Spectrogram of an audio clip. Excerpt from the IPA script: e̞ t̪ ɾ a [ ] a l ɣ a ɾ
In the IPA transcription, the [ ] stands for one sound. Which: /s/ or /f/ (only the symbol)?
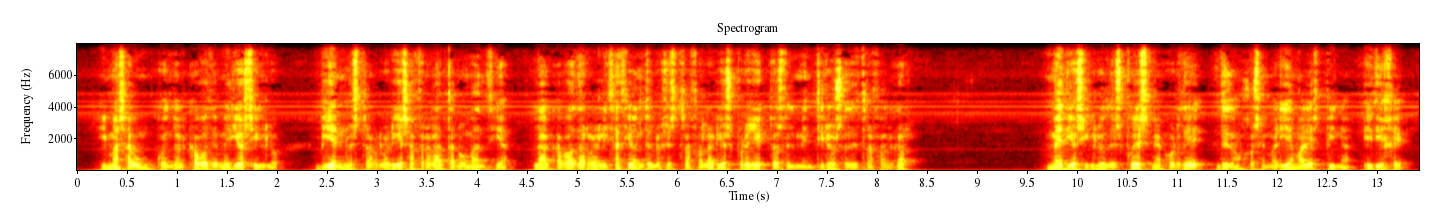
f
